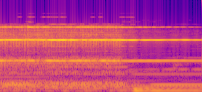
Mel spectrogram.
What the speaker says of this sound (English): all of a sudden, I knew the phone was ringing.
